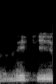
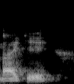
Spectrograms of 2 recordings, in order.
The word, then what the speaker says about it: Nike: send it over okay they said my brand name wrong they said nikki not nike we need to redo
